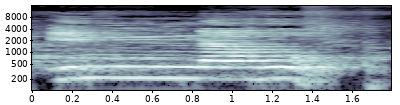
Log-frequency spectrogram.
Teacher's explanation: Ada 2 hukum tajwid. Pertama, idgham ma'al guna, karena nun bertasdid, cara bacanya ditahan dan dengung.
